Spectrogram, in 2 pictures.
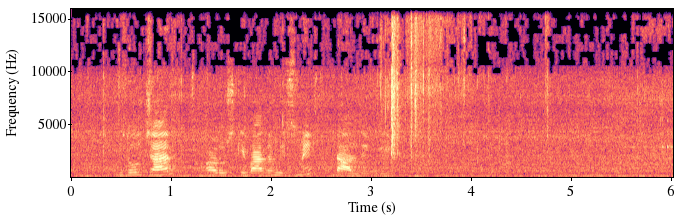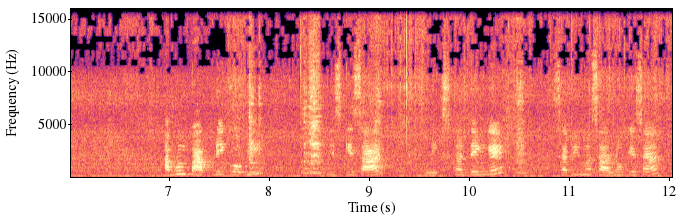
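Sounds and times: steady low hum: 0:00.0 - 0:12.0
spatula clicking and scraping: 0:07.8 - 0:09.5.

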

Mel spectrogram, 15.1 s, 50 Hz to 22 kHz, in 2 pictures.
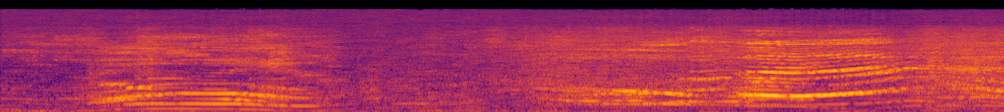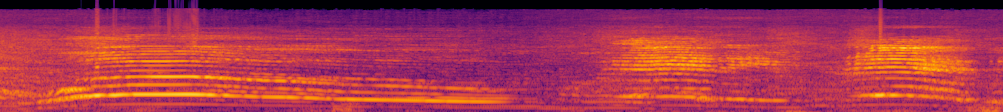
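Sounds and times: people yelling: 0:00.0 - 0:15.0.

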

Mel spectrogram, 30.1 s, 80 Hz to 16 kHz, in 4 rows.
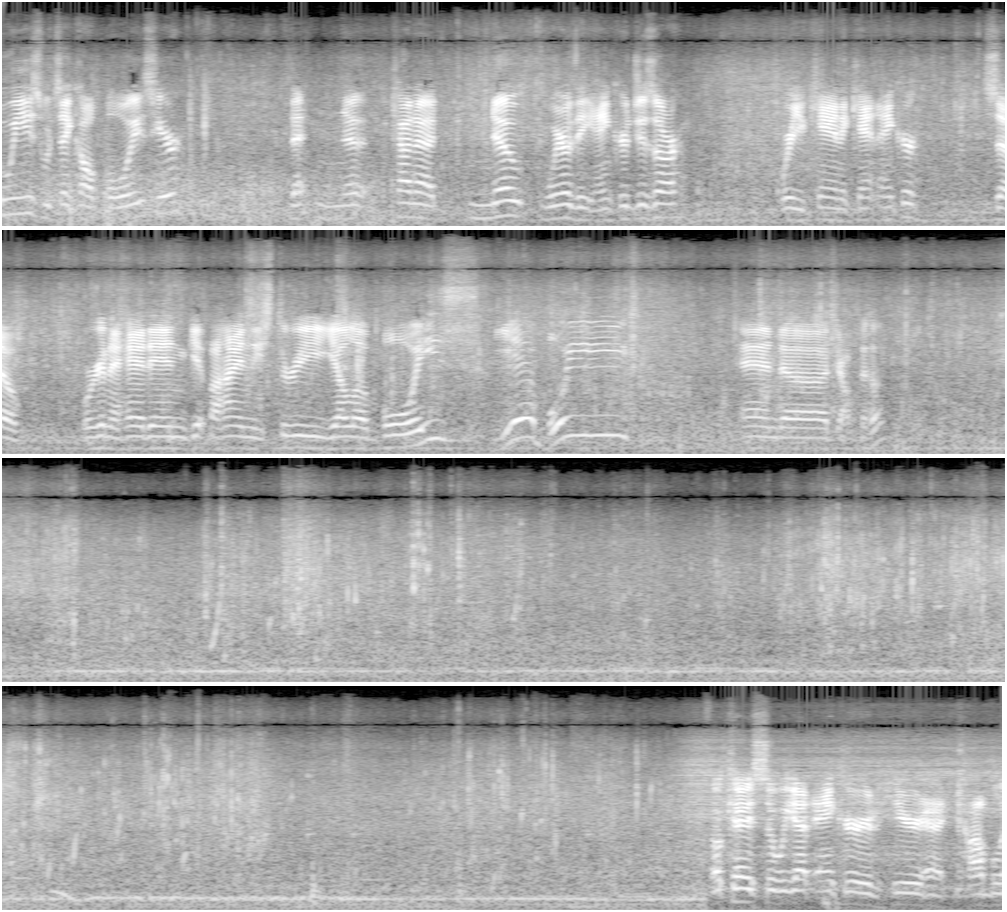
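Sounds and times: steady low hum: 0:00.0 - 0:30.0
water noise: 0:00.0 - 0:30.0
wind on microphone: 0:00.0 - 0:30.0.

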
